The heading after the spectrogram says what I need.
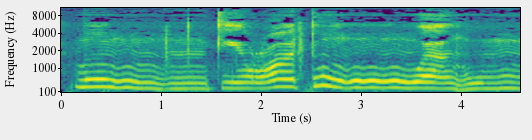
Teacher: tanwin bertemu waw, masuk dan dengung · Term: Idgham al-ghunah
